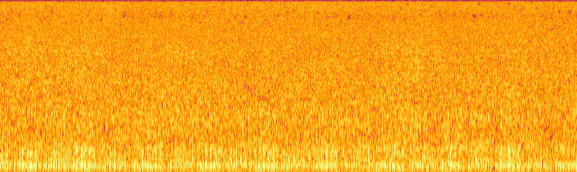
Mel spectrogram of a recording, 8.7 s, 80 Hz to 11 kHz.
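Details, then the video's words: Purring of Io the kitty cat, a male who loves to be petted, recorded 3/16/18; deep, even throbbing purr held without a break, its low pulses rising and falling gently in a quiet setting. "Petting Io the Kitty Cat / ASMR Cat Purring"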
